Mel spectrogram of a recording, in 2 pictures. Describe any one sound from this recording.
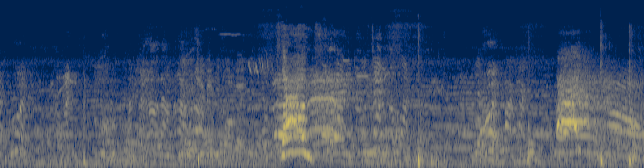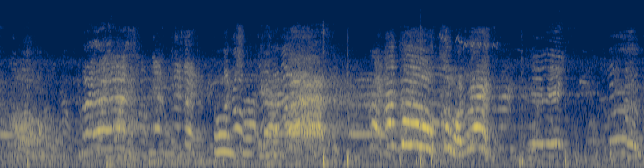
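Men close by talk and shout with animation outdoors.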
